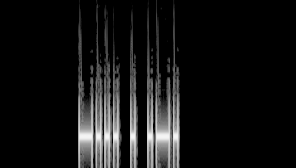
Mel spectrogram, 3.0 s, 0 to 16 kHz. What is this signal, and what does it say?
Morse code, heard as a keyed tone, about 28 wpm, 700 Hz. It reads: BER
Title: Top Three Letter Combinations in Words 28wpm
